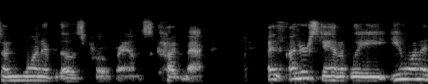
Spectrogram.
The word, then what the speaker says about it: CUGMEC: So we use the acronym CUGMEC is how we pronounce it to refer to the program.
